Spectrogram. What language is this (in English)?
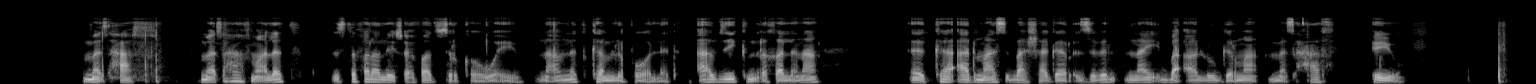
Tigrinya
